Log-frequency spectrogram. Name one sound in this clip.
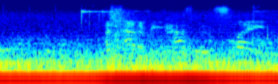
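Game effects burst and chime in a quick flurry.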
